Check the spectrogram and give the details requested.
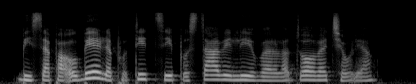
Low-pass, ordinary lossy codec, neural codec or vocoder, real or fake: none; none; codec, 24 kHz, 0.5 kbps, DualCodec; fake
